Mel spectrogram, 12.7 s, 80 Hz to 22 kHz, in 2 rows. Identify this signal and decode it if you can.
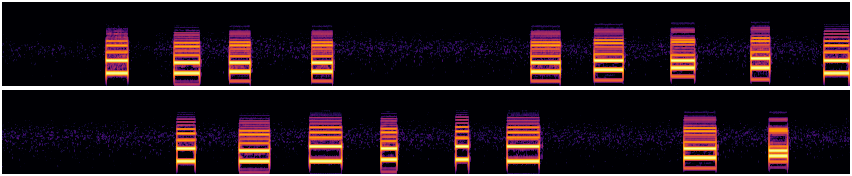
DTMF, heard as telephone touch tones, dialled by hand, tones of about 170 ms. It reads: 2144 480#2 213563 8*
